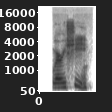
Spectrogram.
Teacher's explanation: WH questions, basically the questions, and usually it have a falling intonation.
